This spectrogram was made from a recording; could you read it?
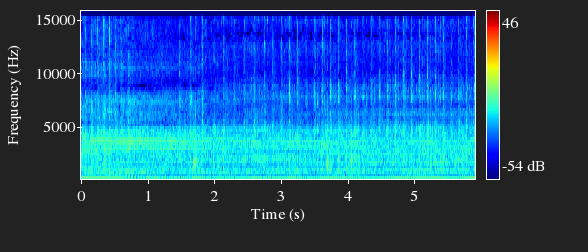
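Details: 1972 Motobécane 40V moped, barn-find, first start after thorough cleaning and engine overhaul: crisp, buzzy two-stroke beat holding an even idle without stumbling or misfires; the engine runs clean and healthy.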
